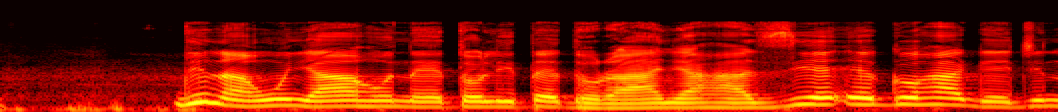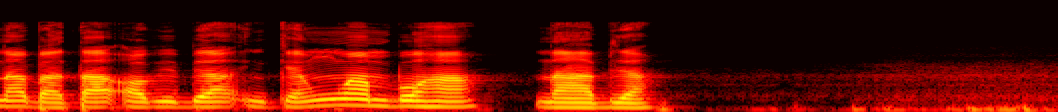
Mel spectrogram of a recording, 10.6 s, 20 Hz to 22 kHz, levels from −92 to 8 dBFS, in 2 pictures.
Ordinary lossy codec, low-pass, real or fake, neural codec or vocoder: none; 10.8 kHz; real; none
